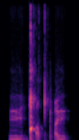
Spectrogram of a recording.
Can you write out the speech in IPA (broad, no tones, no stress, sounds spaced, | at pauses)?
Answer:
ʉ ǃʼ ʌ tˤ pʼ ʉ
